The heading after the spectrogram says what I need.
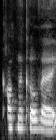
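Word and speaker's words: Kaltounková: I always say her full last name wrong, but Colty of the New York Sirens was the first overall pick. Koltnikova? Kaltnikova, yeah.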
